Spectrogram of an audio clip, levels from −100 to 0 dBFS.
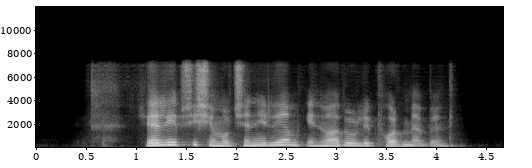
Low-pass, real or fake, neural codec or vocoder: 7.2 kHz; fake; codec, 16 kHz, 0.7 kbps, FocalCodec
